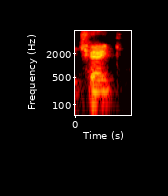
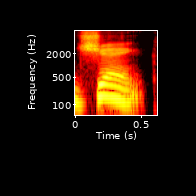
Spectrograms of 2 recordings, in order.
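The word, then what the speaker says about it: Cenk: I was in the crowd and he yelled at me, "I live like a capitalist every day, Chank."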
